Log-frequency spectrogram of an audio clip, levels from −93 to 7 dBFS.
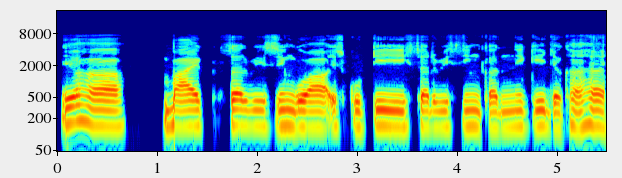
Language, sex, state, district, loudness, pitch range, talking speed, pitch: Hindi, male, Chhattisgarh, Sarguja, -16 LUFS, 135-145 Hz, 110 wpm, 140 Hz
